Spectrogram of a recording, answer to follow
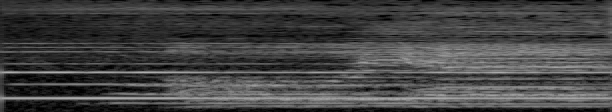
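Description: Singers and chamber orchestra holding the closing chord of a show tune: one high note held steadily, with lower voices and instruments swelling in beneath it about half a second in.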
